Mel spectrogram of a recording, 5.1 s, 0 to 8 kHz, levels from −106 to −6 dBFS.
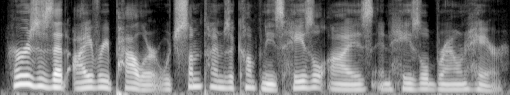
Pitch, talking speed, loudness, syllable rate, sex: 145 Hz, 165 wpm, -21 LUFS, 5.2 syllables/s, male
